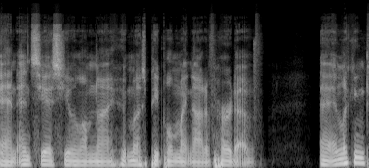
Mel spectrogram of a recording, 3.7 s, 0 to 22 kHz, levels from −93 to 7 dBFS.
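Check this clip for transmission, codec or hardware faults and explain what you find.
Two transmission faults are audible, both from packet loss on the network path.

At 1.05 s there is a single lost packet rebuilt from error correction. The packet that followed carried a low-bitrate backup copy of the missing one, and the decoder played that copy in its place, so there is no dropout. The 20 ms of reconstructed speech is coarser and noisier than the surrounding audio, a short grainy blip rather than a hole.

From 2.49 to 2.73 s there is repeated packet loss with a robotic sound. Four separate holes occur in this 240 ms span, the longest about 40 ms. The decoder patched each hole by extending the preceding waveform, covering about 100 ms in total, or 42% of the span. Another 100 ms is simply missing. Because the gaps recur so quickly, the speech turns choppy, with fragments dropping out.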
